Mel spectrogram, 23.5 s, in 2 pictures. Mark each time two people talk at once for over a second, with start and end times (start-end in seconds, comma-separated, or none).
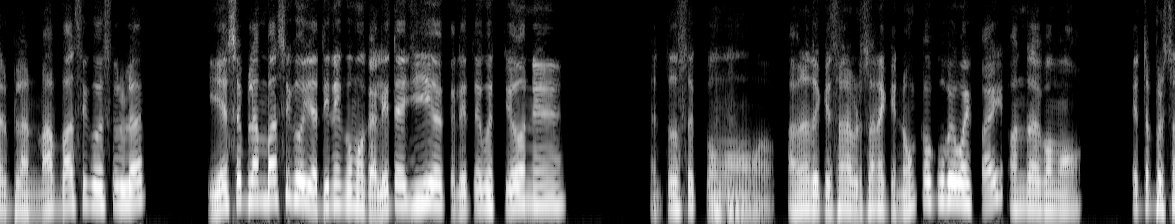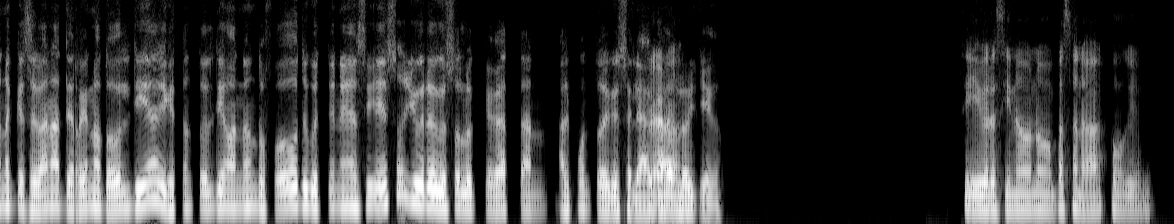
none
